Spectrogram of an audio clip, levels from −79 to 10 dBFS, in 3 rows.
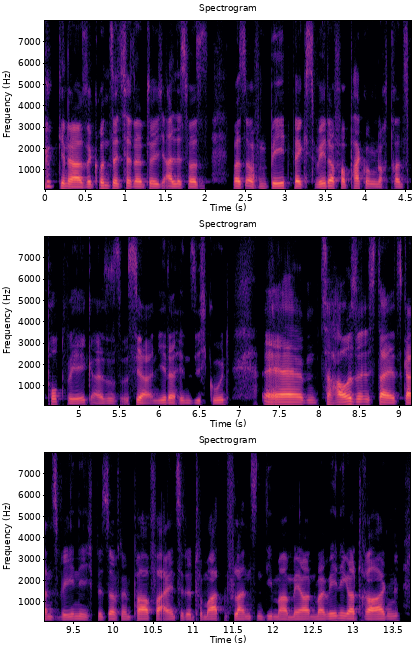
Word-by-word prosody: Genau, 115 -3 +4
also, 105 +1 +5
grundsätzlich 130 -3 -1
hat 125 - 0
ja 115 - +4
natürlich 115 0 -1
alles, 115 -1 +1
was 110 -2 0 0.3
was 115 -1 +2
aufm 115 -1 -2
Beet 125 +2 +1
wächst, 115 -2 +2
weder 120 +3 +4
Verpackung 120 -2 -1
noch 110 - -6
Transportweg. 110 -2 -4
Also, 95 +1 -6
es 100 - -11
ist - - -7
ja 100 - +2
in 100 +1 -12
jeder 110 +1 0
Hinsicht 105 0 -9
gut. 110 +2 -5 0.4
Ähm, 120 -2 +4
zu 125 -3 -3
Hause 125 +2 +5
ist 125 -1 -6
da 110 - +7
jetzt 110 - -2
ganz 105 -1 +1
wenig 100 0 -7
bis 105 - -9
auf 105 -2 -2
'nen 105 -1 -9
paar 105 -1 +3
vereinzelte 105 +1 -3
Tomatenpflanzen, 105 0 -3
die 105 - -9
mal 100 0 -1
mehr 100 +2 -1
und 100 -1 -3
mal 105 0 -1
weniger 115 -1 0
tragen, 110 +1 +1
110 Hz, 195 wpm, -24 LUFS, 105-115 Hz, 0.4 s, da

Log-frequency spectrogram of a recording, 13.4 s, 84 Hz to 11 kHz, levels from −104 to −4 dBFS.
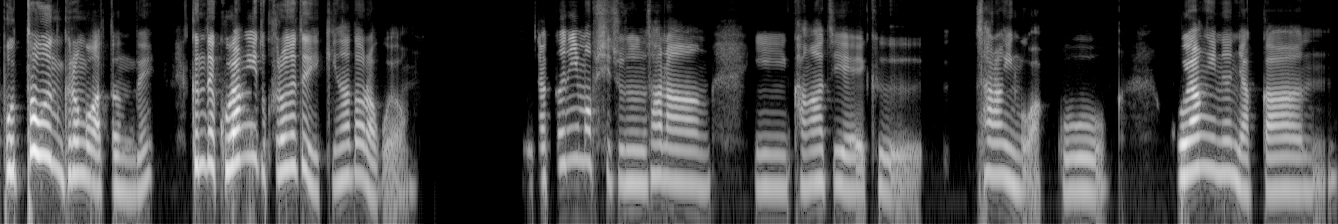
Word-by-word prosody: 보통은 350 +2 +7
그런 255 +1 +1
것 230 - -1
같던데 185 +1 -4 0.4
근데 310 0 +2
고양이도 325 0 +5
그런 270 +3 0
애들이 275 -9 -3
있긴 210 +5 -12
하더라고요. 235 - -6 1.2
진짜 415 - -10
끊임없이 320 0 -6
주는 210 -1 -8
사랑이 205 -3 -8
강아지의 205 -1 -8
그 190 -3 -13 0.6
사랑인 245 -5 -4
거 - - -12
같고 180 +1 -10 0.6
고양이는 260 -2 +3
약간 180 +2 -6
225 Hz, 245 characters per minute, -24 LUFS, 190-275 Hz, 1.2 s, 보통은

